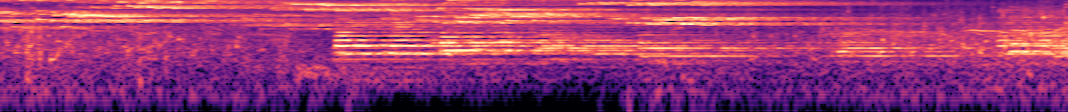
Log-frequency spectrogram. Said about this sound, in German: Eigentlich sagte er ja, folgt dem Bachlauf und nicht wartet durch den ganzen Bach. Ich habe ganz nasse Füße.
